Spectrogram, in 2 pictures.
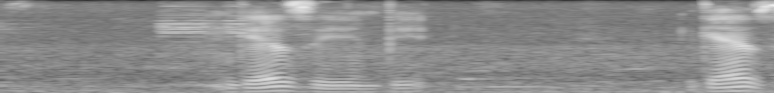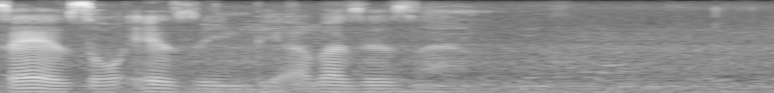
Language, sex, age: Xhosa, male, 24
